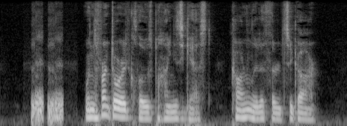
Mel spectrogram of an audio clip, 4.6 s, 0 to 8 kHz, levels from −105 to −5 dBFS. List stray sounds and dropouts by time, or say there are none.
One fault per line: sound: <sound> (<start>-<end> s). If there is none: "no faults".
sound: laugh (0.4-0.8 s)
